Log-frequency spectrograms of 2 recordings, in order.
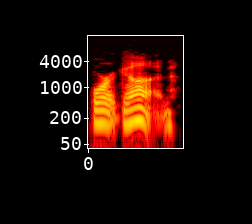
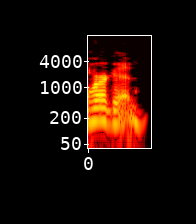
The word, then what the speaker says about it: Oregon: for all those years, I used to say Oregon, and then I learned when I lived in LA that it's Oregon. So I'm glad going to hear that Portland, LA gets it right. Oregon.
